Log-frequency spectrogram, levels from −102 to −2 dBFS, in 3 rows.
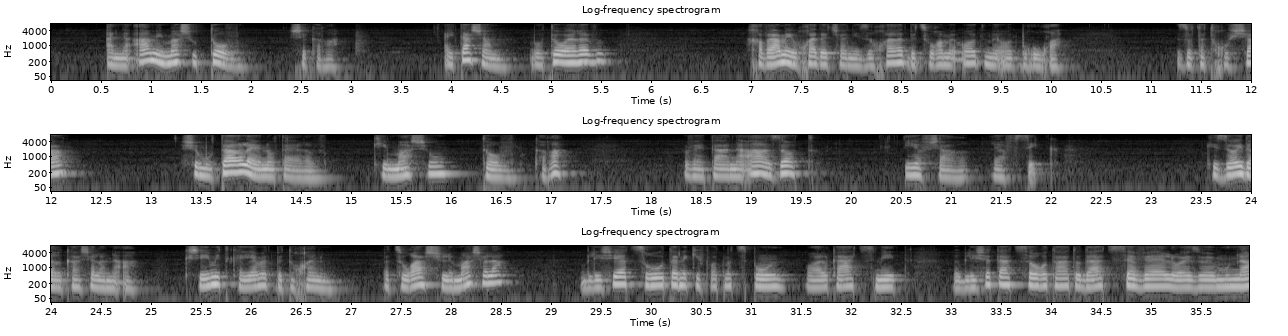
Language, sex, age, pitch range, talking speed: Hebrew, female, 30-49, 145-180 Hz, 95 wpm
